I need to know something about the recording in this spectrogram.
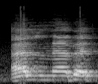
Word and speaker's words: النبات: النبات، النبات، النبات، لا، نطق للألف ونطق النون مرتين يبقى فيه لام، اهي معروفة خلاص.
